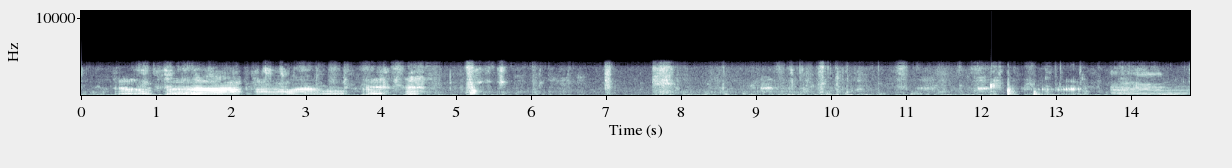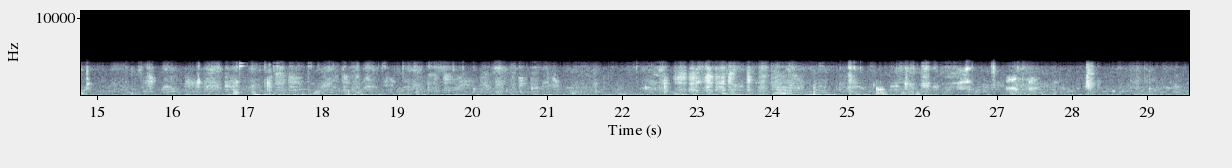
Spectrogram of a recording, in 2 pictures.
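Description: Dogs play-fighting: a pit bull puppy and a small terrier mix wrestling and mouthing each other, with a long pitched vocal call about one to three seconds in and another shorter, wavering call around the middle. Scuffling and clicking from paws and bodies on the blanket and carpet runs throughout.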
